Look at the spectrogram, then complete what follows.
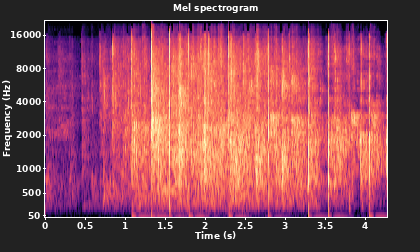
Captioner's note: applause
